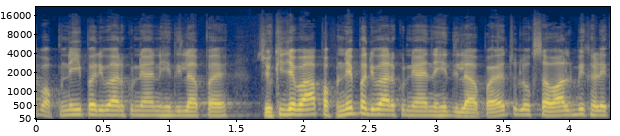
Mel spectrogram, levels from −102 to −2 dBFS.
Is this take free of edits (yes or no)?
yes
